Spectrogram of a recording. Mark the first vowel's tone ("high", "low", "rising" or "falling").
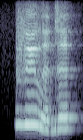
high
